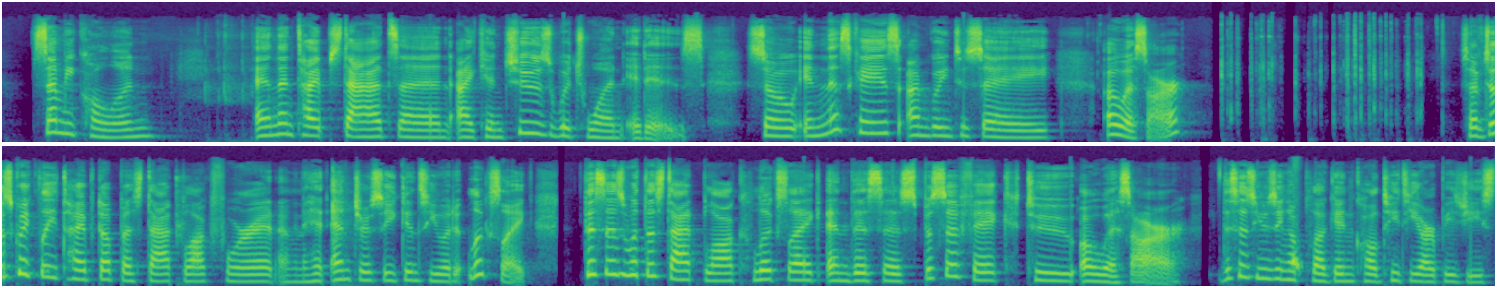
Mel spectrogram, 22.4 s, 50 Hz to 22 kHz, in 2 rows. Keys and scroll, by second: 1.3-2.2 typing, 9.0-10.8 typing, 12.5 Down, 13.7 Return.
